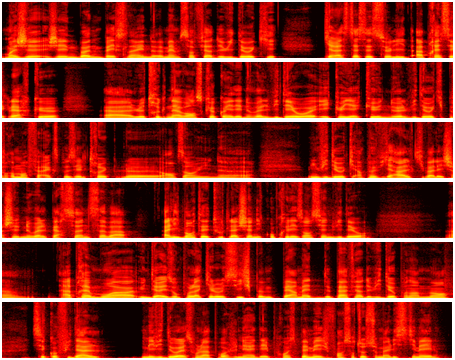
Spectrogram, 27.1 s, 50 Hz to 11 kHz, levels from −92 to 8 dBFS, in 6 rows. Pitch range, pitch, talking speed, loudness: 85-95 Hz, 90 Hz, 260 wpm, -26 LUFS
